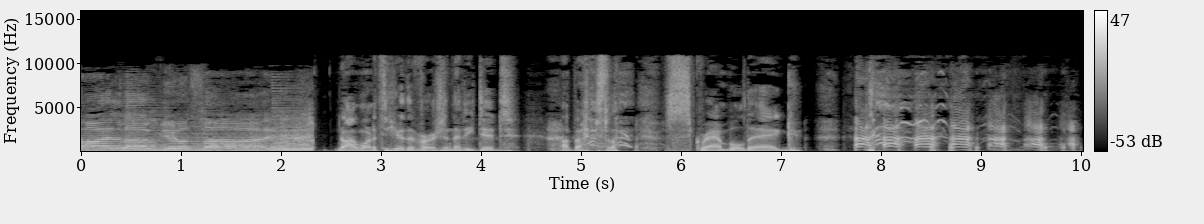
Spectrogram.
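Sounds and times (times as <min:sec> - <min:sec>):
man laughing: 0:04.6 - 0:05.9, 0:07.5 - 0:10.0.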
